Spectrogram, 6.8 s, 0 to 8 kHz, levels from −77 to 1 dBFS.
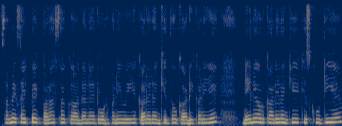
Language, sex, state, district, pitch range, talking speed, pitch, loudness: Hindi, female, Goa, North and South Goa, 220-245 Hz, 235 wpm, 230 Hz, -26 LUFS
